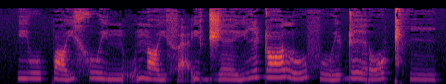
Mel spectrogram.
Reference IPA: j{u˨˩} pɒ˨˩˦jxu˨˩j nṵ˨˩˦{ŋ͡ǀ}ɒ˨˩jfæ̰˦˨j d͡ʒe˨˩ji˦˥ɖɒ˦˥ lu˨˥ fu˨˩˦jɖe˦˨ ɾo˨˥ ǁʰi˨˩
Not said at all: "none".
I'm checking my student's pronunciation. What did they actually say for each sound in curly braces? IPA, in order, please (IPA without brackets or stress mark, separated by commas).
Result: u˨˩, n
